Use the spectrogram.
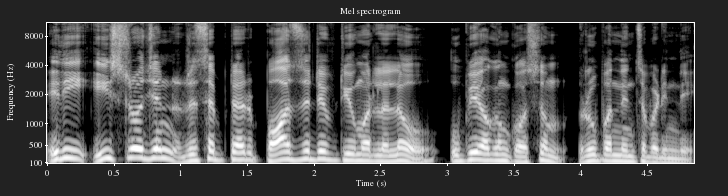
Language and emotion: Telugu, neutral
